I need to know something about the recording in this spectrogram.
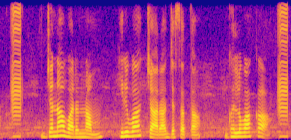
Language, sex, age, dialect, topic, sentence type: Marathi, female, 25-30, Standard Marathi, agriculture, question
